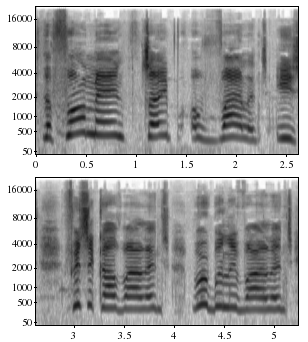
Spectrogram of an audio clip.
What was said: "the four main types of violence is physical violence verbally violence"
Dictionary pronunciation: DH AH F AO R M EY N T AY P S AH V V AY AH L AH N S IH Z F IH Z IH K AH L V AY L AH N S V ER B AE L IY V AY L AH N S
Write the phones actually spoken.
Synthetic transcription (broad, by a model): DH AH F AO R M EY N T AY P AH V V AY AH L AH N S IH Z F IH Z IH K AH L V AY L AH N S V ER B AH L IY V AY L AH N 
